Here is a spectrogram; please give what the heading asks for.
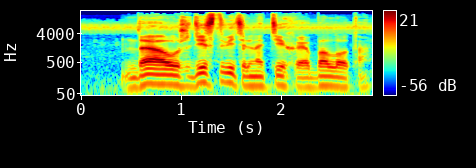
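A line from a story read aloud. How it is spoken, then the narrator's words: Snort with sigh. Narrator (Russian): хмыкнул капитан, вздохнув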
